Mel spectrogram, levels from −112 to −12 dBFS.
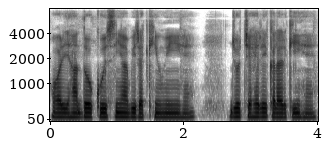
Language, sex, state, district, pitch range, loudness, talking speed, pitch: Hindi, male, Uttar Pradesh, Lalitpur, 110-115 Hz, -15 LUFS, 195 wpm, 115 Hz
